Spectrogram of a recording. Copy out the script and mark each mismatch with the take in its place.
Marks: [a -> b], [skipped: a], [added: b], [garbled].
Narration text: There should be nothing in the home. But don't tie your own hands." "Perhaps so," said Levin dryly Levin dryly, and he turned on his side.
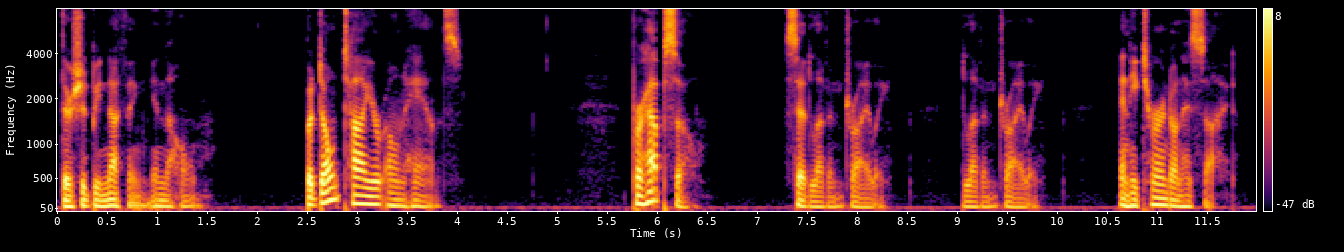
There should be nothing in the home. But don't tie your own hands." "Perhaps so," said Levin dryly Levin dryly, and he turned on his side.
